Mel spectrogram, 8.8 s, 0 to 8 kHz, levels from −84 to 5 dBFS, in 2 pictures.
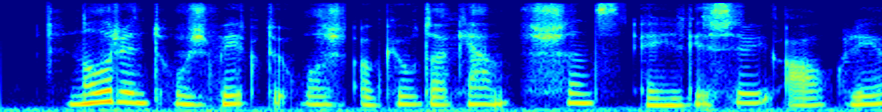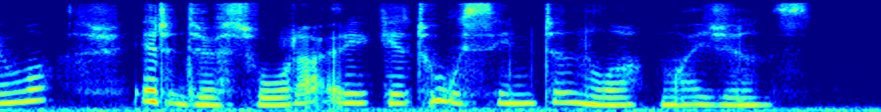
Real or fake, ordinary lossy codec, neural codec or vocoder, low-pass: fake; AAC, 32 kbps; autoencoder, 22.05 kHz, a latent of 192 numbers a frame, VITS, trained on many speakers; 7.2 kHz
